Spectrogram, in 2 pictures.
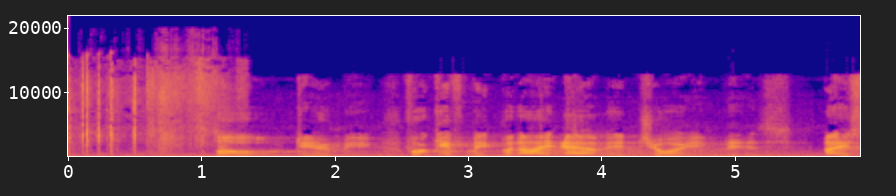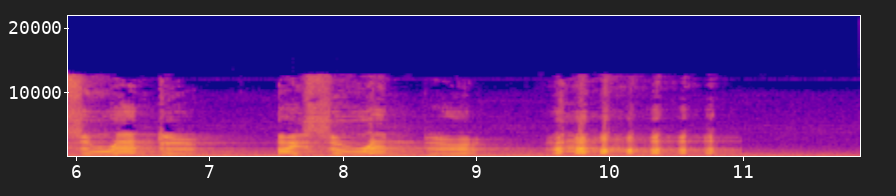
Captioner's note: laughing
